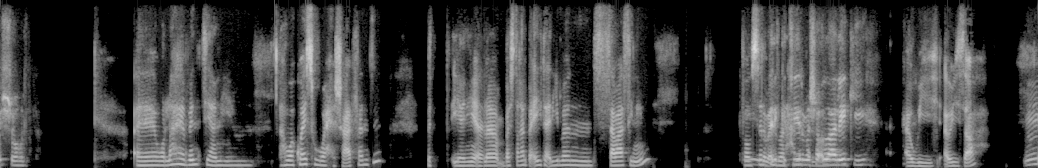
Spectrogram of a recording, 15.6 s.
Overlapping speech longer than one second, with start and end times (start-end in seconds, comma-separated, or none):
11.2-12.6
